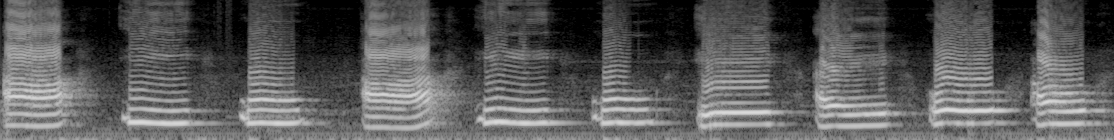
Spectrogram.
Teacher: तो इनके उच्चारण में जस्ट 2 गुना समय लग रहा है, और इसीलिए हम सभी लोग इनको द्विमात्रिक ध्वनियाँ भी कहते हैं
